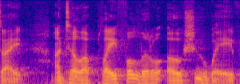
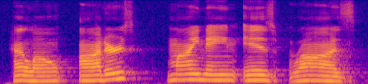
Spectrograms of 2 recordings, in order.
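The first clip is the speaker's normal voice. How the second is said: robot voice; 9 semitones higher, 4 dB louder than usual. A narrator's reading. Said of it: "The robot's voice was simply too much".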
